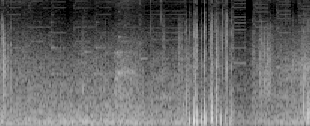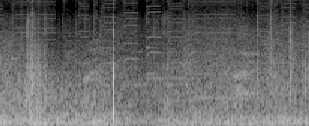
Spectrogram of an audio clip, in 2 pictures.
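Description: Handling noise from a phone camera being picked up and moved: a quick run of knocks and scrapes on the microphone about two and a half seconds in, the loudest part, then a few single clicks.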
